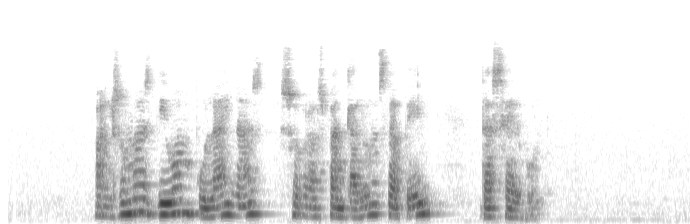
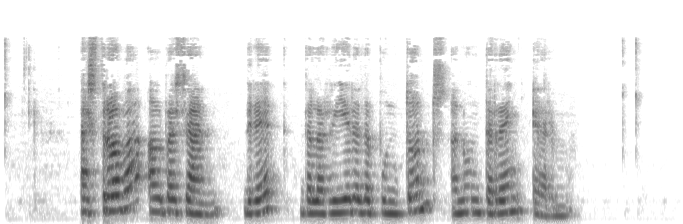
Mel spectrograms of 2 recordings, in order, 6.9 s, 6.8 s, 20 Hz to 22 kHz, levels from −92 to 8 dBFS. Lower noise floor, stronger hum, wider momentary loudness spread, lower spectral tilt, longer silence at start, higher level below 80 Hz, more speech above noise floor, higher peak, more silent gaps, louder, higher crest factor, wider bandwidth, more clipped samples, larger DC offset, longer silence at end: first, -76 dBFS vs -63 dBFS; neither; about the same, 16 LU vs 14 LU; first, -7 dB/octave vs -4.5 dB/octave; first, 0.95 s vs 0.8 s; second, -80 dBFS vs -74 dBFS; first, 46 dB vs 39 dB; second, -12 dBFS vs -4 dBFS; neither; second, -32 LUFS vs -25 LUFS; about the same, 20 dB vs 22 dB; second, 8.8 kHz vs 11.5 kHz; neither; neither; first, 1.5 s vs 1.1 s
